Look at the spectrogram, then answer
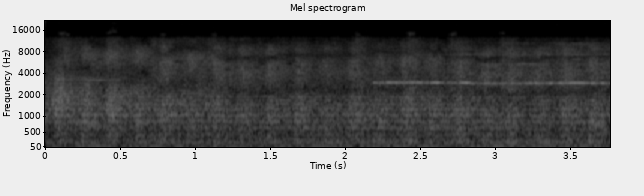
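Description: Steam locomotive in the railroad game Railroader rolls along with a steady dense rumble and rhythmic clatter, a faint hiss riding on top, loud and unbroken throughout.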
